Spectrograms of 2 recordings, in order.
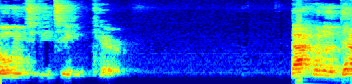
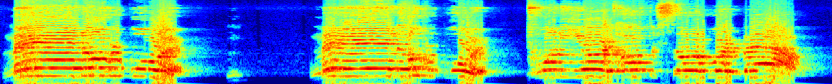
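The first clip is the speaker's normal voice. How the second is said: long drawn-out scream; man overboard shout; 12 semitones higher, 13 dB louder, much slower than usual. Acted. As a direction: scream it slowly across the deck. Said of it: "Mancuso screams".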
